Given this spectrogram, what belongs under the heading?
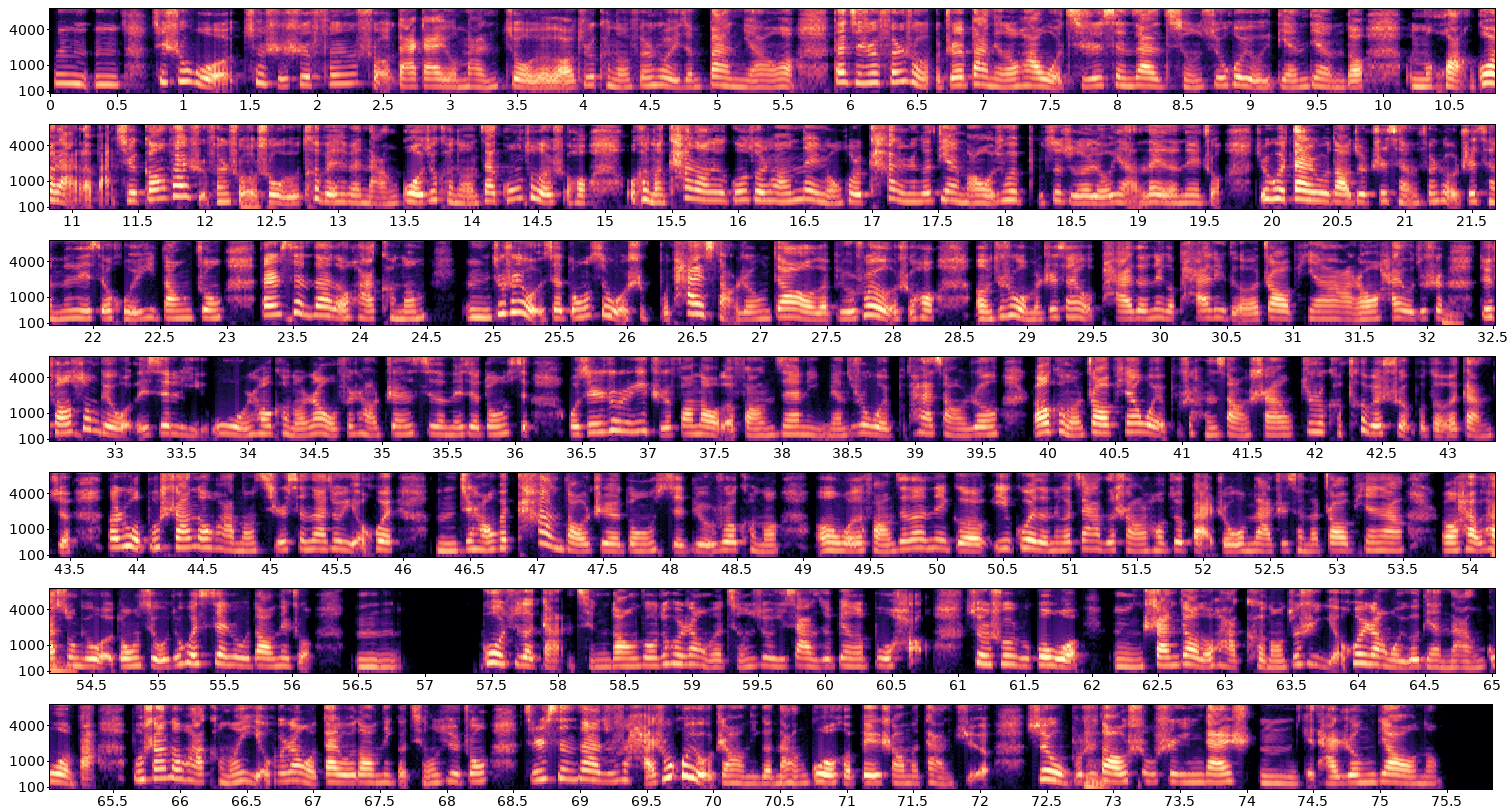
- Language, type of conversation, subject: Chinese, advice, 分手后，我该删除还是保留与前任有关的所有纪念物品？
- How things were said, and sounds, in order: tapping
